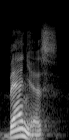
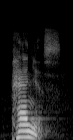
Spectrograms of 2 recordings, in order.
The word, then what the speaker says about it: Banyas: The Arabs cannot pronounce the letter P. They pronounce it as B. And so they call Banyas, Panyas. They can't pronounce it. Panyas, the god Pan.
